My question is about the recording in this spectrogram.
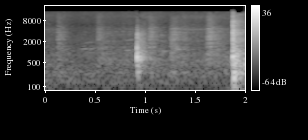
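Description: Two short, sharp clicks of tools being handled on a wooden workbench, a faint one about a second in and a louder one near the end, over quiet room tone.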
